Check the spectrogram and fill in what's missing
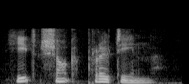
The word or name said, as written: heat shock protein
